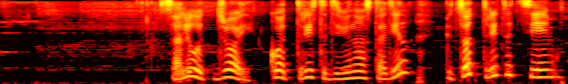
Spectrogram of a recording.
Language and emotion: Russian, positive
